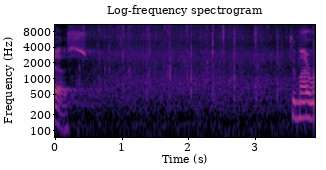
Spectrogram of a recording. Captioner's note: audience applauding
